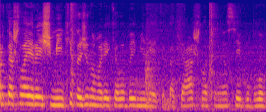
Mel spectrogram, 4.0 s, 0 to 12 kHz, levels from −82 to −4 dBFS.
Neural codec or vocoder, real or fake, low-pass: none; real; 10.8 kHz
